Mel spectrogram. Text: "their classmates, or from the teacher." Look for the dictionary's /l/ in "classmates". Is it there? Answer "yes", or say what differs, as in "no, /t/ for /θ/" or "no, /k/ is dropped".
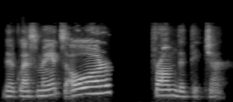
yes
